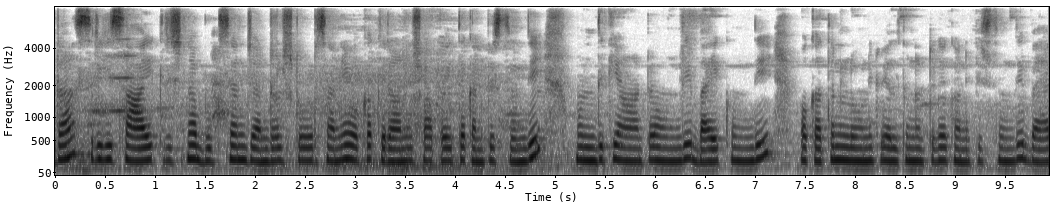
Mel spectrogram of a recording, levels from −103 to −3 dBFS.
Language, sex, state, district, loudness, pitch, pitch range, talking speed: Telugu, female, Andhra Pradesh, Srikakulam, -16 LUFS, 190 Hz, 185-205 Hz, 145 wpm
